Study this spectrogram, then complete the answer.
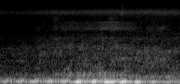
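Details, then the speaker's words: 2000 Ford F350 5.4 V8, after intake replaced for coolant crossover leak and new spark plugs, camera near tailpipe: deep even exhaust rumble swelling through short throttle blips, no misses or rattles; normal revving. "I'm gonna see if I can get a couple of revs out of it for you guys. Sounds pretty good though."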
